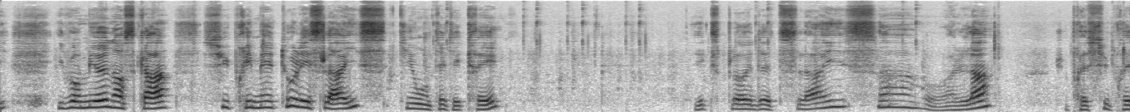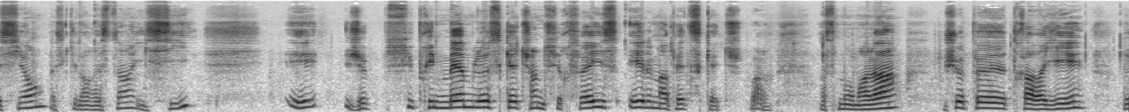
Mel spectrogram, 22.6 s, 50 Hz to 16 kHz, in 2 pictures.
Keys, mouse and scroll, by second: 1.9 click, 4.3 ctrl+click, 5.2-9.9 ctrl+drag, 11.0 Delete, 12.0 click, 12.5 Delete, 15.6 click, 16.5 Delete, 17.5 click, 17.9 Delete, 19.9-22.0 drag.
